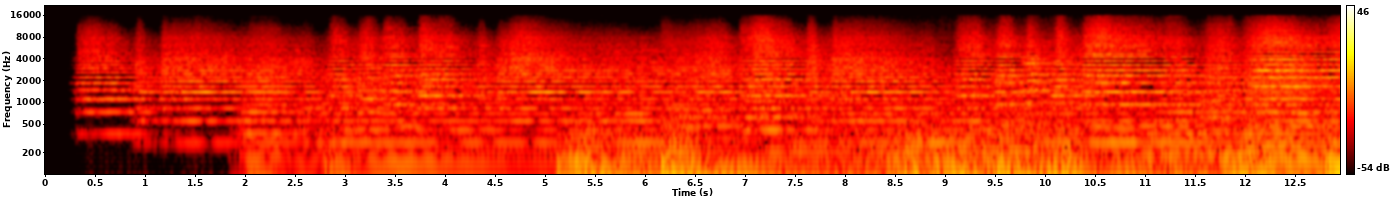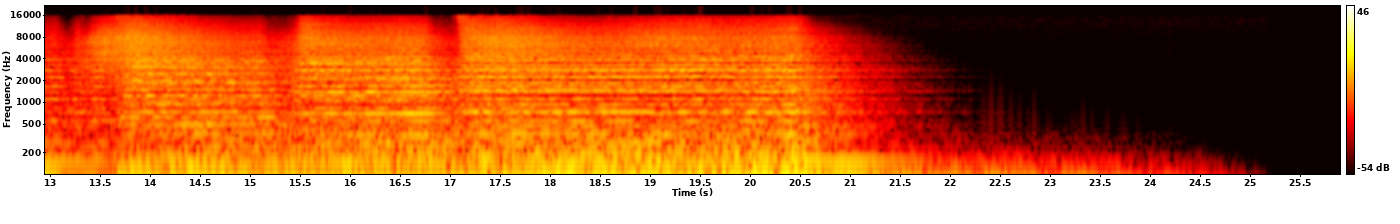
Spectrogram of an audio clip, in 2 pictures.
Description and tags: superhero fanfare
Orchestral fanfare for superhero scenes or victory scenes, made in a DAW with Caspian Brass, Symphobia and True Strike sample libraries.
symphony, powerful, fanfare, orchestra, victory, trumpets, music, superhero, celebration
